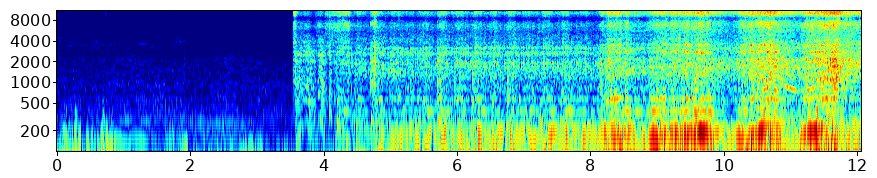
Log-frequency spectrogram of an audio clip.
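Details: BMW X5 E53 3.0d, M57N diesel, cold start with smoke: it cranks and catches, then idles and revs with an uneven stumbling beat. Cold start misfire.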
